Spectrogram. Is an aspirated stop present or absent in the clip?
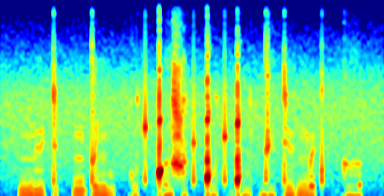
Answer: absent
